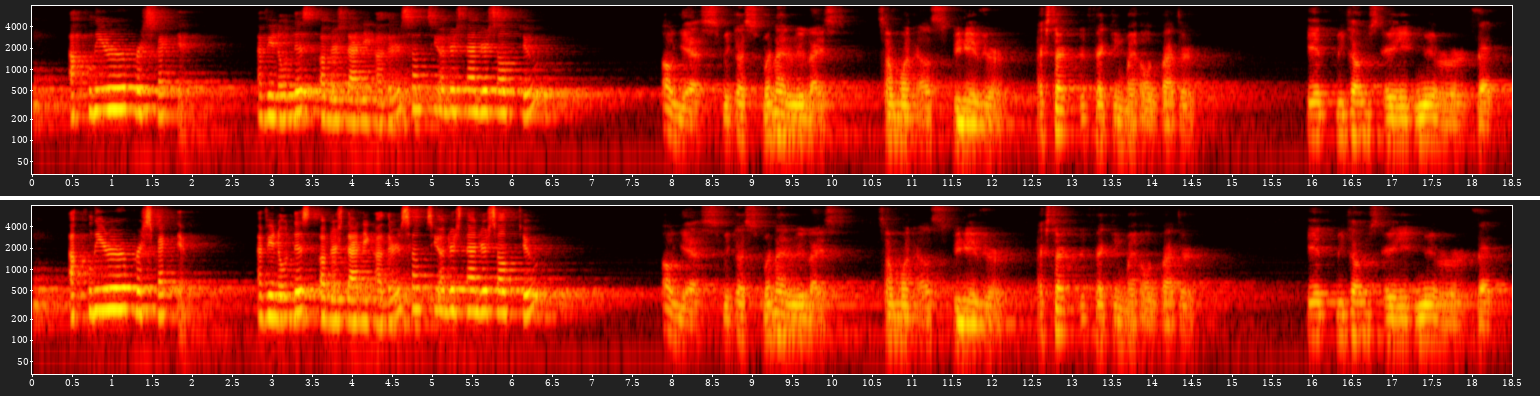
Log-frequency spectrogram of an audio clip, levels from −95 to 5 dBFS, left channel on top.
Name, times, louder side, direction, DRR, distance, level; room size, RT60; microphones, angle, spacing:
voice 1, 0.4-1.9 2.8-6.3, right 2 dB, 65° right, 7 dB, 1.4 m, -28 dB
voice 2, 7.9-10.1 10.6-12.2 12.5-14.6 15.9-18.3, left 2 dB, 20° left, 11 dB, 0.3 m, -33 dB
20.5 x 11.5 x 5.6 m, 2.9 s
head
